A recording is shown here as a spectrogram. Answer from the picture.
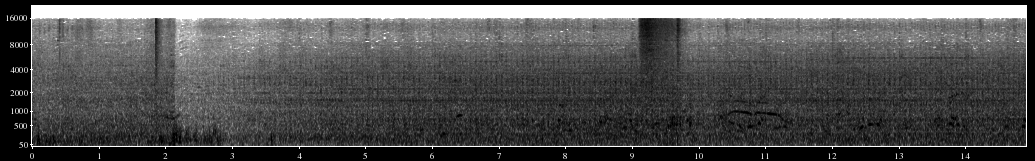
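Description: Wright StreetLite DF single-deck bus running close by, with a sharp click about two seconds in and a short hiss of released brake air about nine seconds in.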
